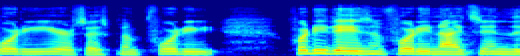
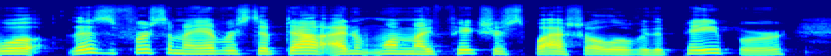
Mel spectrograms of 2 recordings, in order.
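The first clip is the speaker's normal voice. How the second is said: ordinary talk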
